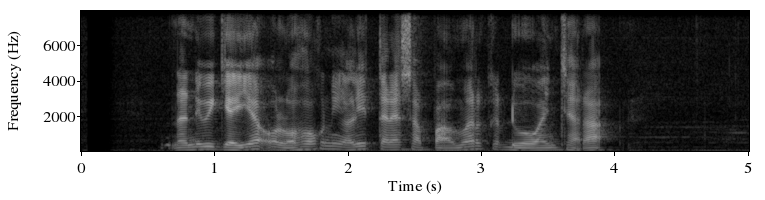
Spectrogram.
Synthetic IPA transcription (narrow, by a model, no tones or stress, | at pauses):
naniwid͡ʒajaʔɔlɔɦɔk̚nialit̪əɾɛsapamərkərduawaɲt͡ʃaɾa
